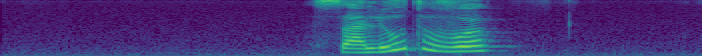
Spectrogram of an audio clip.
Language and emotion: Russian, neutral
